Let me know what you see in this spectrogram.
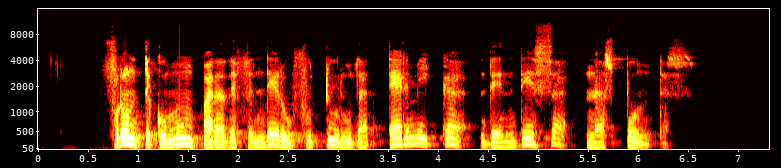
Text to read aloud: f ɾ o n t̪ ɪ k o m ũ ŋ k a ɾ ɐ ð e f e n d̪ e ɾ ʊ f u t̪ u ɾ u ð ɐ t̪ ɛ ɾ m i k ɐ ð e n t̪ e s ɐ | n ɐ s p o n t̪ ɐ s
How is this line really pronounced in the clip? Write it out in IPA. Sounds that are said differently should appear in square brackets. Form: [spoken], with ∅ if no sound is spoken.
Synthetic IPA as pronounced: f ɾ o n t̪ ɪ k o m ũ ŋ [p] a ɾ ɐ ð e f e n d̪ e ɾ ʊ f u t̪ u ɾ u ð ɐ t̪ ɛ ɾ m i k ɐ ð e n [d̪] e s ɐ | n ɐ s p o n t̪ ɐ s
